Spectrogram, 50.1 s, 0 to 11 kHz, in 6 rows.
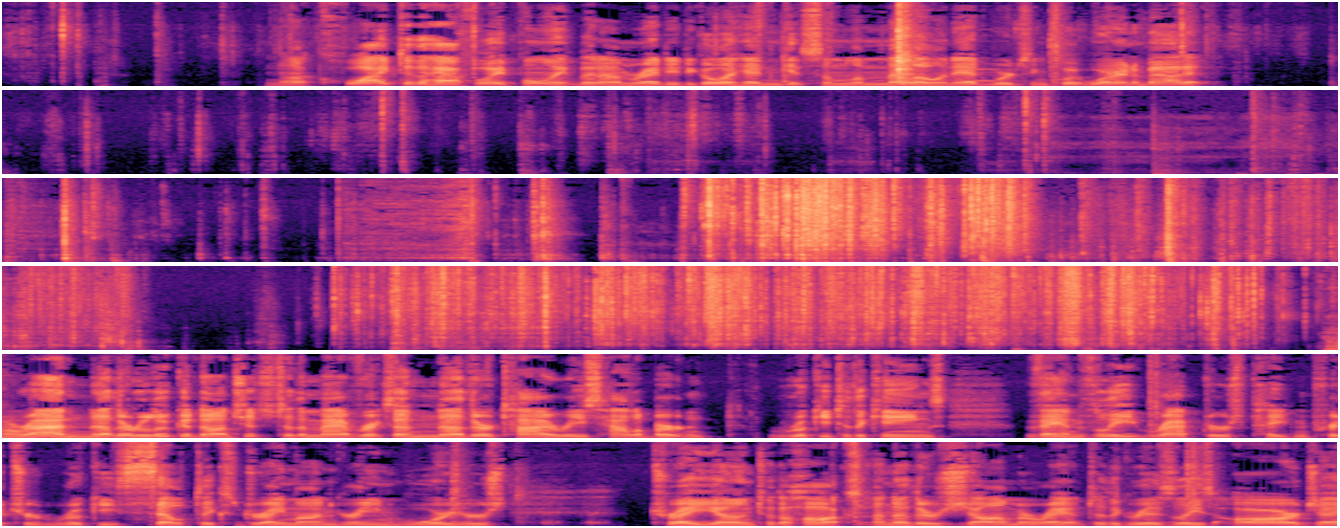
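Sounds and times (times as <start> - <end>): cellophane crinkling and ripping: 20.9 - 26.0, 26.6 - 33.3.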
